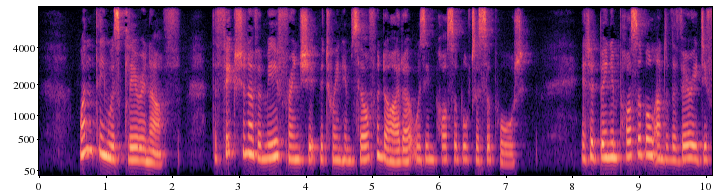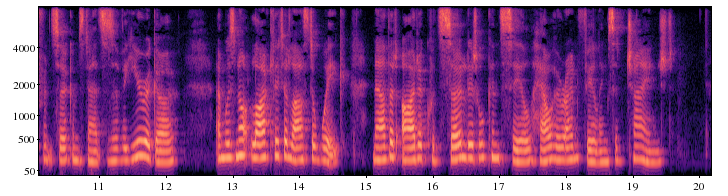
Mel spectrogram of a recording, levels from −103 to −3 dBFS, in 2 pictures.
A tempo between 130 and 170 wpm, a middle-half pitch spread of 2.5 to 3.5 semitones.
Yes: average, 160 wpm; average, 3.0 semitones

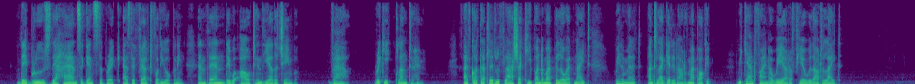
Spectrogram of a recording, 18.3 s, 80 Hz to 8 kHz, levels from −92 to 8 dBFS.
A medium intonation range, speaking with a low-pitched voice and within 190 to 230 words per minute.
Yes: average, 3.6 semitones; low, 120 Hz; average, 200 wpm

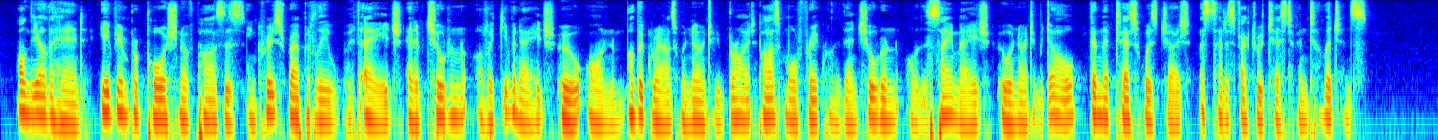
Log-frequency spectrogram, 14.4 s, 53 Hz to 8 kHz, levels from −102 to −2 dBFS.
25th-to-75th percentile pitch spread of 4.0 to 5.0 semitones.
No: average, 3.2 semitones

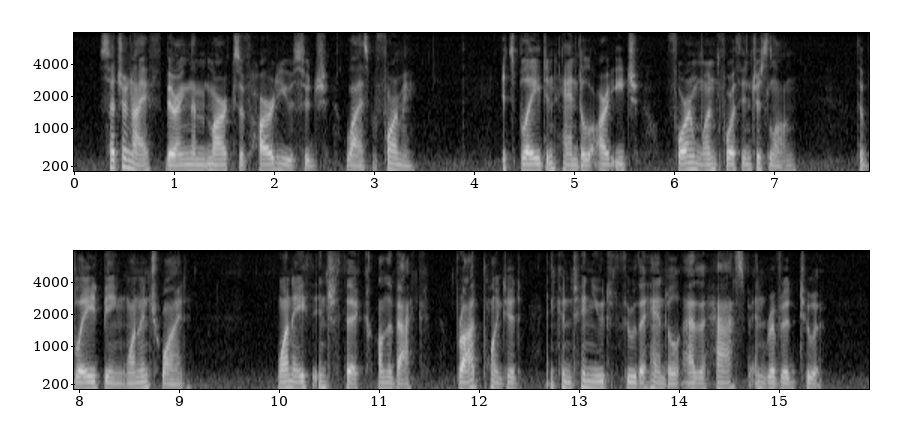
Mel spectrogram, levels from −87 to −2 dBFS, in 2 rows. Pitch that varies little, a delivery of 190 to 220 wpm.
No: narrow, 2.0 semitones; average, 175 wpm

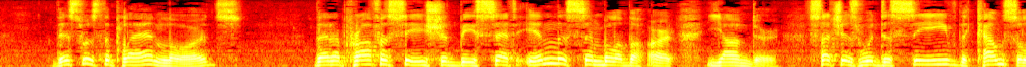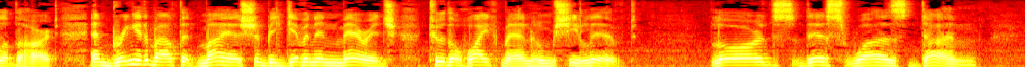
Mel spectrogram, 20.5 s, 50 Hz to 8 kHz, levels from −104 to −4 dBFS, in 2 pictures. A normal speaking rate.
Yes: average, 145 wpm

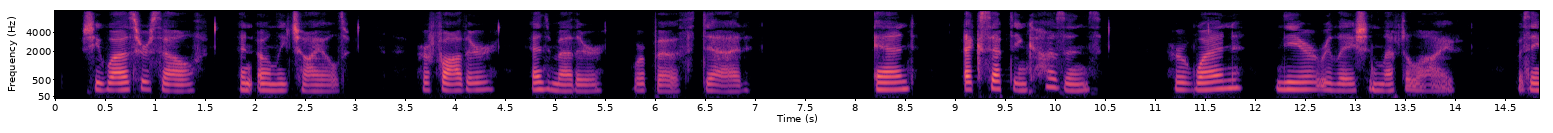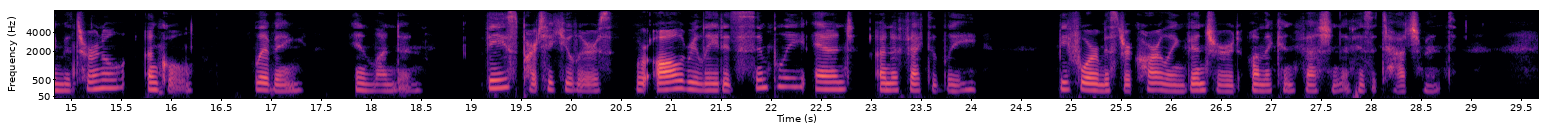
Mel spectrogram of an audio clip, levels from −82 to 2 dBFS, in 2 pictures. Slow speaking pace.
Yes: slow, 95 wpm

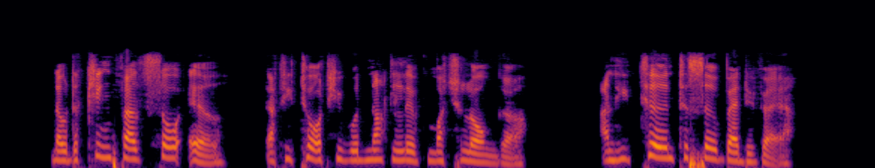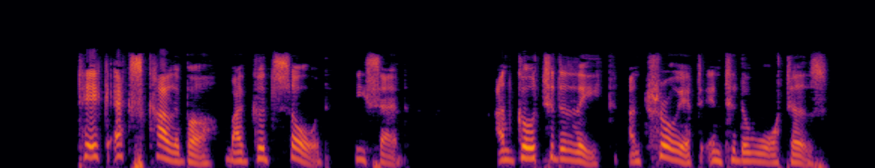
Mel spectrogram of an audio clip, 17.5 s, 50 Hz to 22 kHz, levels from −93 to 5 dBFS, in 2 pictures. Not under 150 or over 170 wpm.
No: average, 140 wpm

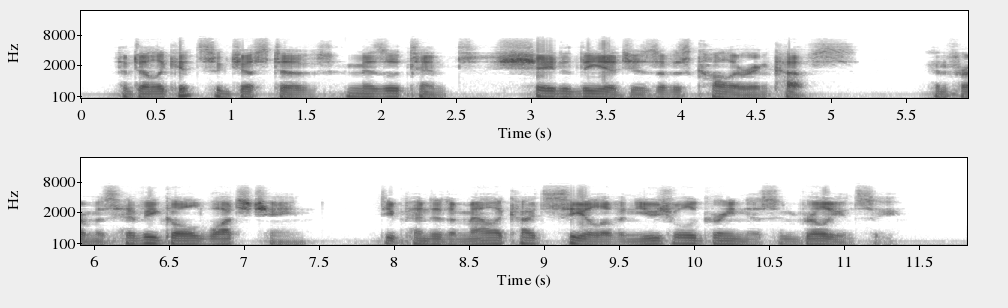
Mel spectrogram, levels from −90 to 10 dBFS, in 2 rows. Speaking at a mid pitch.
No: very low, 95 Hz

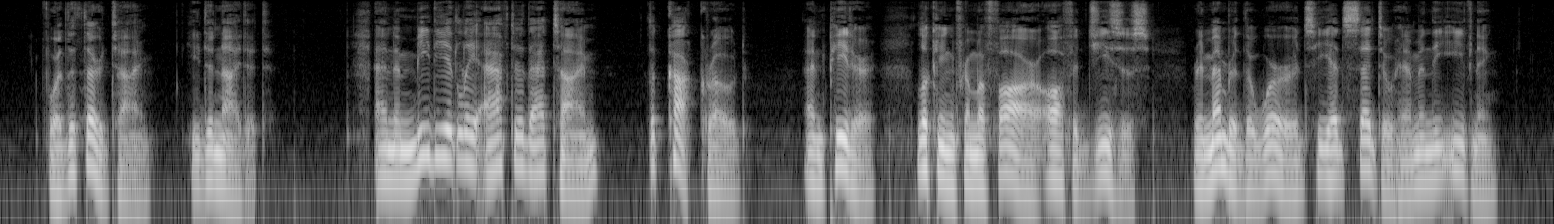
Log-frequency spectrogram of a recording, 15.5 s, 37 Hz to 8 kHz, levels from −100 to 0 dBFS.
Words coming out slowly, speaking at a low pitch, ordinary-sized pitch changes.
No: slow, 130 wpm; low, 100 Hz; wide, 7.3 semitones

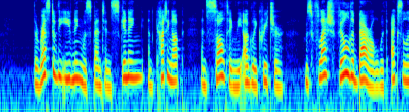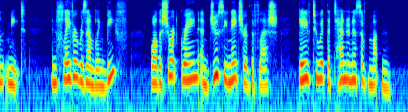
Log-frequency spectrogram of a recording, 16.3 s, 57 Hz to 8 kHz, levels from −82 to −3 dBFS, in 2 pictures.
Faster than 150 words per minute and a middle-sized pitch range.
Yes: average, 170 wpm; average, 5.0 semitones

